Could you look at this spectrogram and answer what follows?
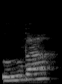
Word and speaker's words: Ove: He wrote a man Called UVA which is spelled ov and that was a bestseller.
